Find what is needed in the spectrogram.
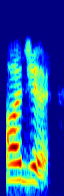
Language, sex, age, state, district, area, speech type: Nepali, female, 18-30, West Bengal, Kalimpong, rural, conversation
